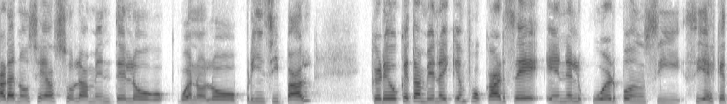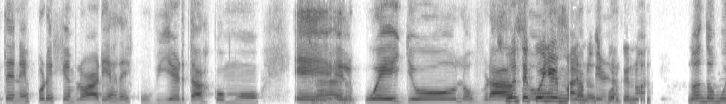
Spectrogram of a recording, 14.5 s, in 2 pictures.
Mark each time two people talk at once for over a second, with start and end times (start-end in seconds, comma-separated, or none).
12.2-13.5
